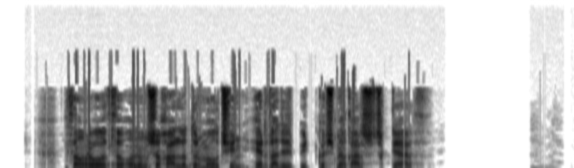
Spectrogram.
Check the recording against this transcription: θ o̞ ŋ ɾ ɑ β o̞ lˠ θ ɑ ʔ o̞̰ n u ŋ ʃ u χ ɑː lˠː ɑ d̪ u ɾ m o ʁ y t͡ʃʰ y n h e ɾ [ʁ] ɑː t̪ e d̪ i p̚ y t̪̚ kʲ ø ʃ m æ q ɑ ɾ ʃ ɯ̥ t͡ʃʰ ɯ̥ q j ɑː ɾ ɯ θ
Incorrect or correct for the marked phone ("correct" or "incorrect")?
incorrect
